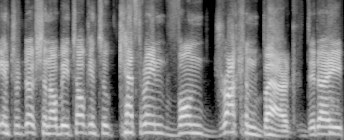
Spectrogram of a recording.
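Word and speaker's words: Katherine von Drachenberg: I'll be talking to Catherine von Drachenberg. Did I pronounce it right?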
